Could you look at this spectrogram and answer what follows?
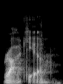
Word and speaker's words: Ruocchio: Rockio. Rockio. Yeah. Yeah. Rock. I had to pronounce it wrong until I saw an interview.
